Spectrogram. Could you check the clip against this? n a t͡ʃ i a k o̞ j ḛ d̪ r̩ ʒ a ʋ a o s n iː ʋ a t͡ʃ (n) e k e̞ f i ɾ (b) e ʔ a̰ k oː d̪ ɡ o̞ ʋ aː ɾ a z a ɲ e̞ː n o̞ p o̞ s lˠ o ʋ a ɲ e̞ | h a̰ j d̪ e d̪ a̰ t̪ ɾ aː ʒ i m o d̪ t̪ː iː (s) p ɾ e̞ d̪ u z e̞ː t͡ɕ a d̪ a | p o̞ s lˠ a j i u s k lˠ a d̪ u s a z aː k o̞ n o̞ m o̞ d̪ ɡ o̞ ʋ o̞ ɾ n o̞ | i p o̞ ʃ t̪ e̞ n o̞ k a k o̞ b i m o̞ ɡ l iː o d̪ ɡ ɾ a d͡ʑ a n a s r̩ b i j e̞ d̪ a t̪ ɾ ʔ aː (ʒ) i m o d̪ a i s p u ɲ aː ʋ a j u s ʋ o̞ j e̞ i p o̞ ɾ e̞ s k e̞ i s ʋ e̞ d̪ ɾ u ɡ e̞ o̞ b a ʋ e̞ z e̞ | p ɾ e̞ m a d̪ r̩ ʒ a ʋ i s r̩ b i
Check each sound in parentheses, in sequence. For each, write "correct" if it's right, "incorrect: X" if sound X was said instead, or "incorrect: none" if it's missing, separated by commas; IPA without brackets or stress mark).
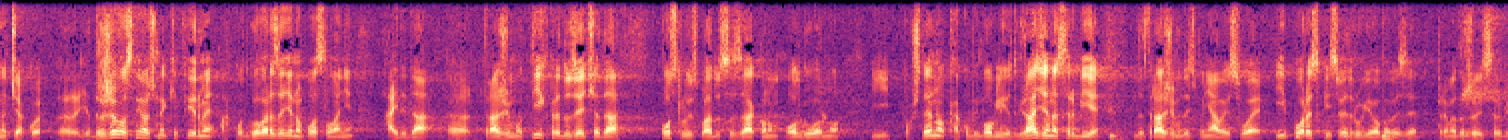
correct, incorrect: m, incorrect: x, correct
